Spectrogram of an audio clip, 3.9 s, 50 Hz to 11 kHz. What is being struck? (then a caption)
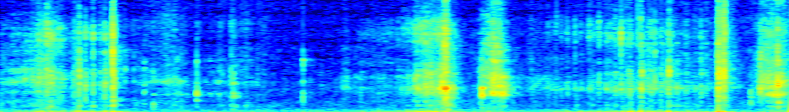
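Bar of soap cut with a small metal blade. A small metal blade cuts and scrapes thin curls off a pink-and-white striped solid dry soap bar held in the hand. It makes a quick run of crisp, dry scrapes and snips with a bright edge around 2.4 kHz. Each stroke stops short, over a soft low rumble.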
